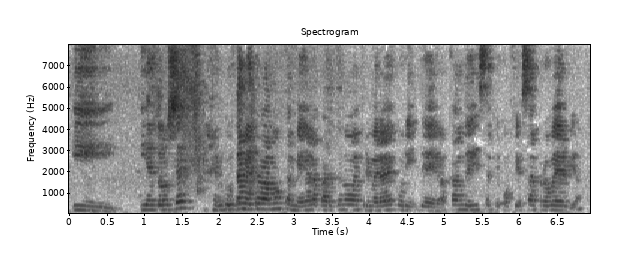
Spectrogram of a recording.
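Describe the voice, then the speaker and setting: A woman's voice: on the high side, steady tone, normal speed, a little hiss or hum. A woman sharing an emotional personal faith testimony, telling her story with many fillers. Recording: echoey room with faint ambience.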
